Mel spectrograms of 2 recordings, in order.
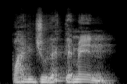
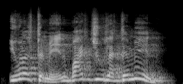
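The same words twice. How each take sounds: First: Said in the usual way. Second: High, shrill-edged why-did-you; demanding answers in high alarm; indignant squeal at the intruders; outraged disbelief. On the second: Real, not acted. Outraged at intruders in her room.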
